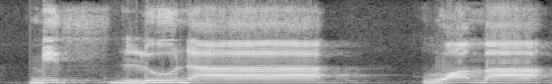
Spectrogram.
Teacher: یہ جو سا ہے یہ بغیر سیٹی کے ساتھ پڑھا جائے گا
